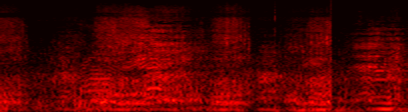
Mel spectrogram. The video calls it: ketika si raja hutan mengaum,ngeri suara auman singa jantan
